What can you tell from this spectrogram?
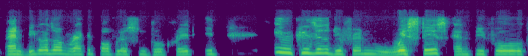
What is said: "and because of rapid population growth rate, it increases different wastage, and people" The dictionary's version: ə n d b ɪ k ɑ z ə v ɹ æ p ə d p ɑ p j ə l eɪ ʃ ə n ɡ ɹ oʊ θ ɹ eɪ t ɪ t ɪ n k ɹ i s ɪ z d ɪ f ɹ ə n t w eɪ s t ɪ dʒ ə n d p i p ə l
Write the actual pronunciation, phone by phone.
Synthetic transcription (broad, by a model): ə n d b ɪ k ɑ z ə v ɹ æ p ə d p ɑ p j ə l eɪ ʃ ə n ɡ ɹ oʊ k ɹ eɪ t ɪ t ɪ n k ɹ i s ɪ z d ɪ f ɹ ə n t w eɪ s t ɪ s ə n d p i p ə l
